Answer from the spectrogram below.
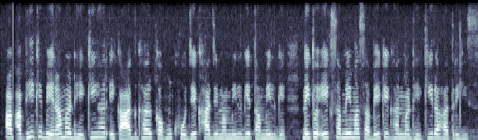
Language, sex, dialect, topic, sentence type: Chhattisgarhi, female, Central, agriculture, statement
